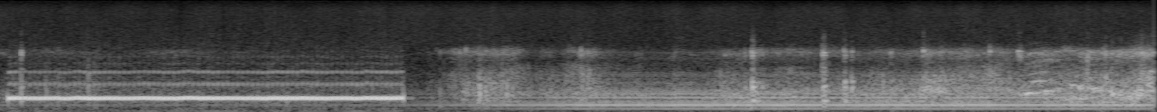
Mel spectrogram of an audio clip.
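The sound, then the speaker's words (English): A loud, steady telephone dial tone hums for about two seconds, then abruptly cuts to a quieter, hissy line with scattered faint clicks and beeps, like a call being dialed. “Okay, I'm on the phone.”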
